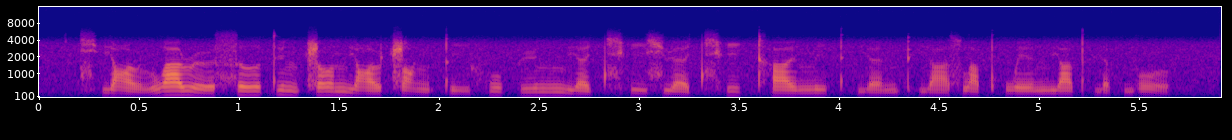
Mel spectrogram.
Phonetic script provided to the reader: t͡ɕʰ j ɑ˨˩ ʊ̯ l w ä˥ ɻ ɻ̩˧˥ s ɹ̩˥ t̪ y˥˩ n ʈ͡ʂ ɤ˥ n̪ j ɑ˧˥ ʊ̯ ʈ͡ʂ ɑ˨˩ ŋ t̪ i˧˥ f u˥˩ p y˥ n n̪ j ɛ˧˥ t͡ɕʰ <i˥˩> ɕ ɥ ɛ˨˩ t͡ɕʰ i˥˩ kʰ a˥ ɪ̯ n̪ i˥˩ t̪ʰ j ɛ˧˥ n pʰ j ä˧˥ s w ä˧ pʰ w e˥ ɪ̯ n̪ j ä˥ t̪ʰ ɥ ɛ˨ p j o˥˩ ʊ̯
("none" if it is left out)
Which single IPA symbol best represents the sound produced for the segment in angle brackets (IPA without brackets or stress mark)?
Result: i˧˥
